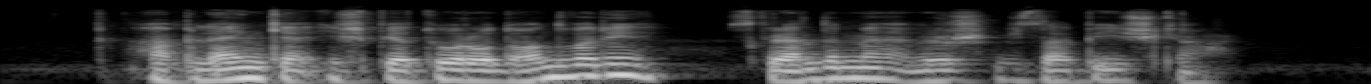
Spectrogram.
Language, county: Lithuanian, Kaunas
